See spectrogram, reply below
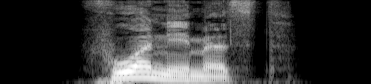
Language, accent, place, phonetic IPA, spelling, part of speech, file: German, Germany, Berlin, [ˈfoːɐ̯ˌneːməst], vornehmest, verb, De-vornehmest.ogg
- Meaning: second-person singular dependent subjunctive I of vornehmen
